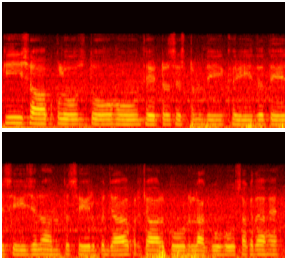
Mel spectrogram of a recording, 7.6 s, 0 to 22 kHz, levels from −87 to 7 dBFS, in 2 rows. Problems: none marked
